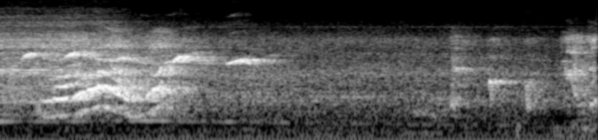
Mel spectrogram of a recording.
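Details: Blue-fronted amazon parrot, a trained talking pet bird kept on a stand, giving a quick run of bright, wavering whistled syllables in the first second, then a short higher note and quieter scattered sounds.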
